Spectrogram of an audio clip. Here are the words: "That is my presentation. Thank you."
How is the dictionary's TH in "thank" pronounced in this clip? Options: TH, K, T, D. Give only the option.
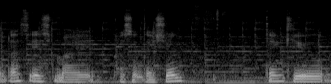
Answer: T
